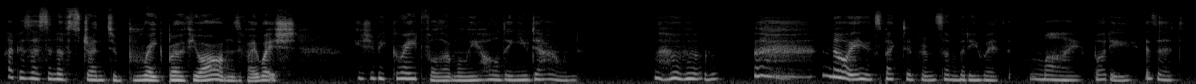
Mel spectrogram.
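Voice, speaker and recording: A woman voicing a seductive, imperious and gloating succubus demon in an ASMR audio roleplay, breathy and often lapsing into whispers, with a theatrical, condescending delivery. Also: medium pitch, a little mellow.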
